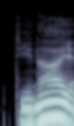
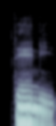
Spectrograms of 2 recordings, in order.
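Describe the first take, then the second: First: It is said as 'dih-nai'. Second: It is said as 'deh-nee'. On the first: The speaker calls it right. "deny 아닙니까?" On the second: The speaker calls it wrong. "자기는 그때까지 그 발음을 데니, 데니로 봐"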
